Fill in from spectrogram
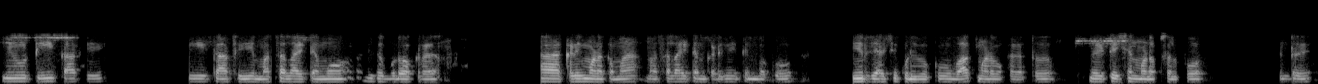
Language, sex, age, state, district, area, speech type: Kannada, male, 45-60, Karnataka, Koppal, urban, conversation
